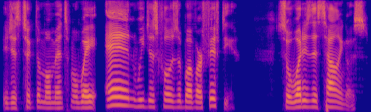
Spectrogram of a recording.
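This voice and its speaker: Laid-back man explaining trades, smooth voice. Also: on the high side, normal speed, a little mellow, no room sound. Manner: casual, explaining step by step with slang and check-ins. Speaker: forex trading channel host. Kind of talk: casual screen-recorded trading tutorial.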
